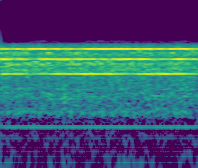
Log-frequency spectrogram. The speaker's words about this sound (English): Take the school bells with me. School bells is ringing, and as you hear it, it's true.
